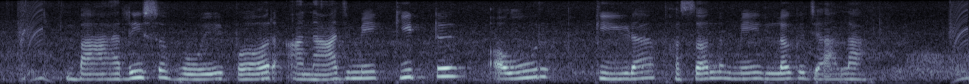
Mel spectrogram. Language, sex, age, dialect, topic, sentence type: Bhojpuri, female, 18-24, Western, agriculture, statement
